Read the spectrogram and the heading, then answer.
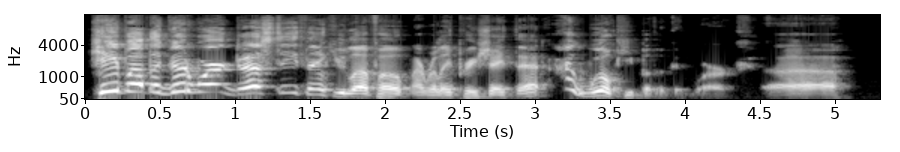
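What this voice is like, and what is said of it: Southern American accent. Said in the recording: “I talk with a southern accent”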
